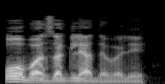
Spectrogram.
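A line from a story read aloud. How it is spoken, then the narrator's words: Plain. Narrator (Russian): ответил Толик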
